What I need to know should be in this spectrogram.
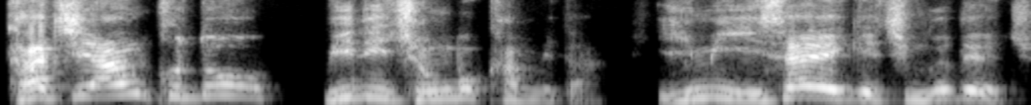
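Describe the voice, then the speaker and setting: The speaker has a strong Busan accent and very wide pitch swings. The pace is moderate and the background is quiet. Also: man. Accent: Busan dialect, strong (by his own account). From South Korea, Busan. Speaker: pastor. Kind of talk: sermon. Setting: church cell-group worship.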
